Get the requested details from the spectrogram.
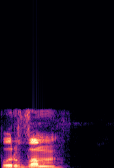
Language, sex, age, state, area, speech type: Sanskrit, male, 18-30, Bihar, rural, read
